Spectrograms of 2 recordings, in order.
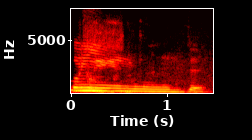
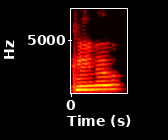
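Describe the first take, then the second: First: The ending is just a d sound. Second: The ending is said as an extra syllable. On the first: The speaker calls it right. "What is the correct one?" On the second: The speaker calls it wrong. "Can I say cleaner?"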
